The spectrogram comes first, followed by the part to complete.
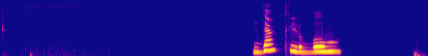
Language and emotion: Russian, neutral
